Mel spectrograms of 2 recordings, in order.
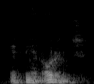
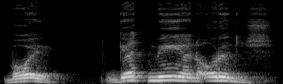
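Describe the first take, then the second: First: Soft, low, baffled repeat; hushed, low bewilderment; puzzled echo. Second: Loud, high, drawn-out order; hammed-up, forceful command; insistent demand. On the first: Acted. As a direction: echo the order quietly in mock disbelief. Acts baffled friend echoing the demand. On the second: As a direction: boom it out slowly like a comic tyrant. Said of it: "I look at you and I say".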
